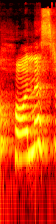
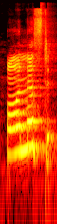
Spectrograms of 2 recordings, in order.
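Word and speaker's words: honest: देखो इसको हॉनेस्ट नहीं बोलते हैं, ऑनेस्ट, H साइलेंट होता है, O से स्टार्ट करते हैं इसका।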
